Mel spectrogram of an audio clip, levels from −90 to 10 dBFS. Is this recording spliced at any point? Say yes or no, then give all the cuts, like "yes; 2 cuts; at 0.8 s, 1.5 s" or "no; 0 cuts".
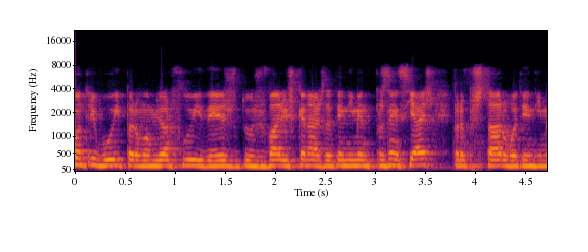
yes; 1 cut; at 3.8 s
